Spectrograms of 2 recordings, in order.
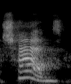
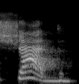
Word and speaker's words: Shad: I said Chad, but apparently his name is Shad.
